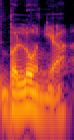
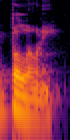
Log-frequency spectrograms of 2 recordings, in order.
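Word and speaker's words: bologna: this is American English I know in Italian it's bolog but this is not Italy this is America we say baloney the first word is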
